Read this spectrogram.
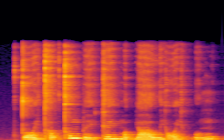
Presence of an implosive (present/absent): absent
